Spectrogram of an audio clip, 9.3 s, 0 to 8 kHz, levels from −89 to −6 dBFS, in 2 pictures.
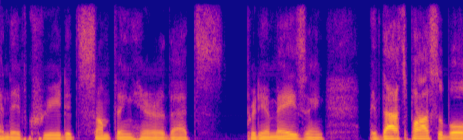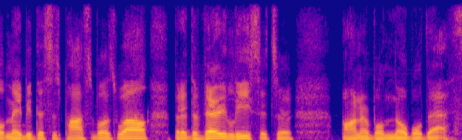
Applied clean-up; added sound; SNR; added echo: none; none; none; none.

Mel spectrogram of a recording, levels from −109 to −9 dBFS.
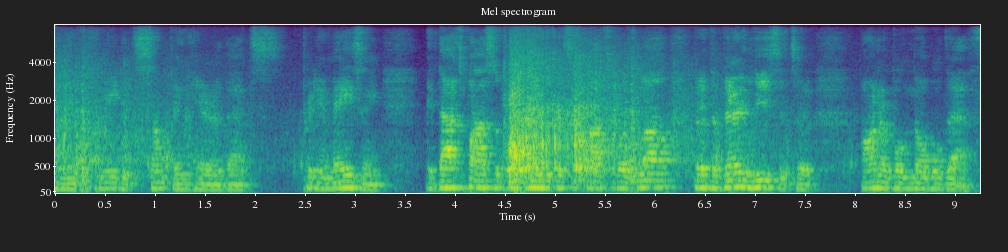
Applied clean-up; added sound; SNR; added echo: none; Thunder; 3 dB; reverberation time 0.3 s.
